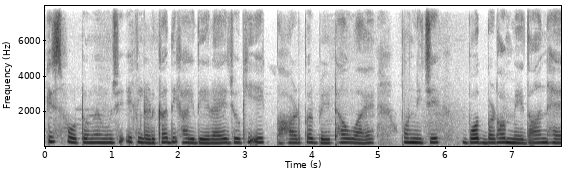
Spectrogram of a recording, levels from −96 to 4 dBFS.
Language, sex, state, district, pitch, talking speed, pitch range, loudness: Hindi, female, Rajasthan, Jaipur, 225 Hz, 185 wpm, 215-235 Hz, -18 LUFS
